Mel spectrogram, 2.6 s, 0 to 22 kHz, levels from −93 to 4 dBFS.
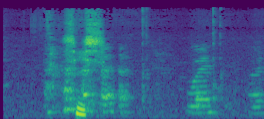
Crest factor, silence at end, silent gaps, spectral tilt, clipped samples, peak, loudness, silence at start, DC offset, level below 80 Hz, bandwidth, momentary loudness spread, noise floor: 20 dB; 0 s; none; -3.5 dB/octave; under 0.1%; -2 dBFS; -15 LUFS; 0.45 s; under 0.1%; -56 dBFS; 17 kHz; 25 LU; -45 dBFS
